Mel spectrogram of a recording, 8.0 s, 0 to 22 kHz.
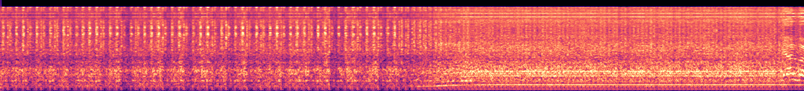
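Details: Briggs & Stratton mower engine cold-started at 35°F after long sitting, water suspected in the gas; started first pull. Speeds up smoothly around four seconds, then holds steady even pitch without hunting or missing; normal running.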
